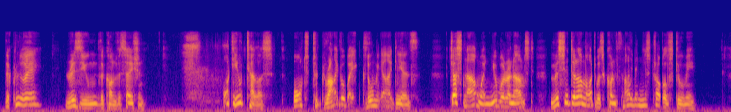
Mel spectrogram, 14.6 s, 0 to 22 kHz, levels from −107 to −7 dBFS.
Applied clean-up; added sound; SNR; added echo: neural diffusion model UNIVERSE++.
